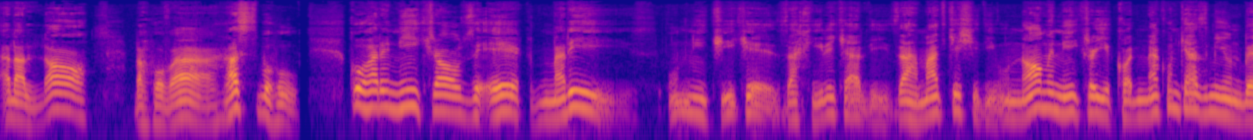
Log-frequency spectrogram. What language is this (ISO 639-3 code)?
fas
